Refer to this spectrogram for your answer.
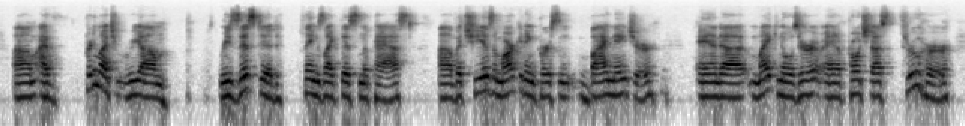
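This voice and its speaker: A man in an Upper Midwest accent, with ordinary pitch variation. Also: fairly high pitch for a man, fairly slow pace. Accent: Upper Midwest American. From North Dakota, US. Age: 60s. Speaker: chiropractor. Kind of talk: presentation. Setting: video call. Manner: soft-spoken. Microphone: quiet, far from computer mic.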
